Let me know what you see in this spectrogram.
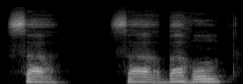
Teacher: سین سیٹی کی آواز نکلے گی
